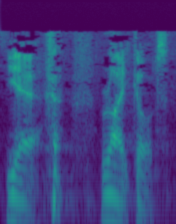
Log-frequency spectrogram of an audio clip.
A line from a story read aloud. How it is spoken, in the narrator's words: she laughs and says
